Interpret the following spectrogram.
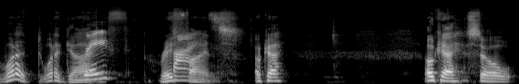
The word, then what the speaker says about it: Ralph: I'm looking at Oh, it's Rafe. It's pronounced Rafe. It's like almost like Rafe.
